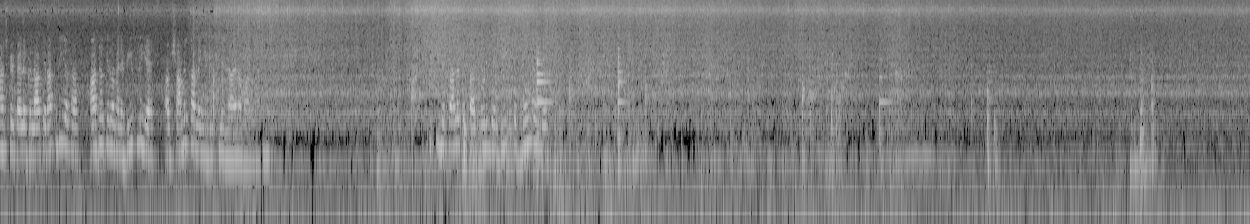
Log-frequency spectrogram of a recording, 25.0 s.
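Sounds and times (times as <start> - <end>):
meat sizzling in oil: 0.0 - 25.0
wooden spoon knocking on pot: 10.6 - 11.2.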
